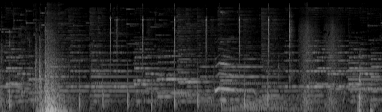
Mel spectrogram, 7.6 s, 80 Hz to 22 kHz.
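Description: A cat meows nearby, one drawn-out cry early on and another near the end, with a soft thunk between, over quiet video game music from Odin Sphere Leifthrasir on PS4.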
